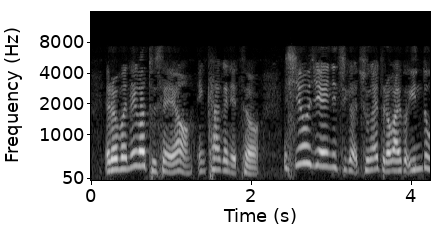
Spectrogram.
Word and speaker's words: incognito: 이거 나중에 표제어 되고 강세가 O에 있기 때문에 발음이 incognito 이렇게 됩니다. 여러분 읽어두세요. incognito.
